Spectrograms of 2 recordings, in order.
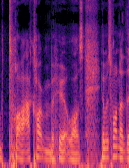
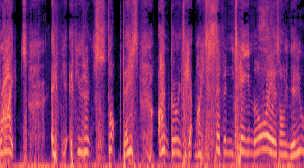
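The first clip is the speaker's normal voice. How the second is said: teacher's threat; 8 semitones higher than usual. Retold or imitated. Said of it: "And the guy goes".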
